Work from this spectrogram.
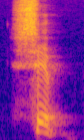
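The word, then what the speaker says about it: ship: तो अगर आपने सिप कह दिया, सिप, तो ये गलत हो जाएगा। इसलिए आपको ध्यान रखना है कि ये है शिप।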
